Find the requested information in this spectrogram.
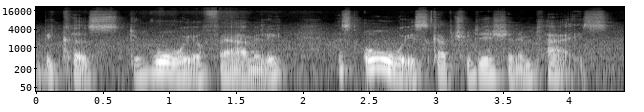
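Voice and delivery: proper British RP; British royal accent. Shown as a demonstration. Demonstrating the royal family's speech, proper British accent. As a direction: speak the Queen's English, very proper. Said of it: "So that's sort of British I P".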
